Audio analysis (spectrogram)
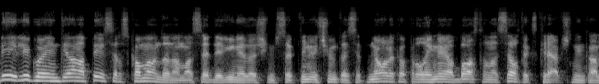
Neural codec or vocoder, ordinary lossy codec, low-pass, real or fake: codec, 44.1 kHz, 2.6 kbps, SNAC; Opus, 16 kbps; 14.4 kHz; fake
